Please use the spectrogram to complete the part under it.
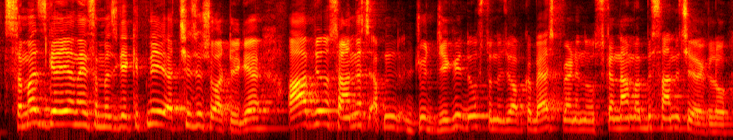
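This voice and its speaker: Chatty teacher with a high, echoey voice. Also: male voice, fairly quick, few pauses. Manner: chatty, keeps asking "got it?". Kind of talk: exam-prep grammar lesson. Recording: echoey room.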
